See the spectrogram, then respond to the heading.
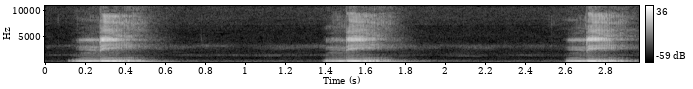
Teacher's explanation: Ketika la ini baris bawah sifatnya adalah tarkik, tipis.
